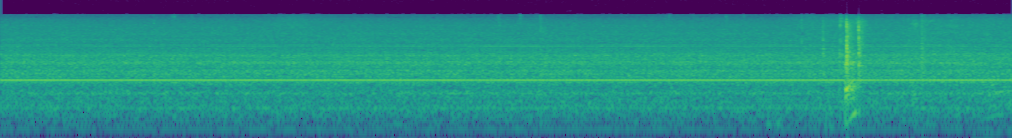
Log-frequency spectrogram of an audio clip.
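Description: Steady room noise: an even hiss with a faint constant hum-like tone and no distinct events.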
